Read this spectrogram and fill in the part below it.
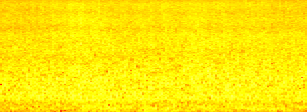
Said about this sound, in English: Off the top, we're going to take you to the coast. Hear that surf?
